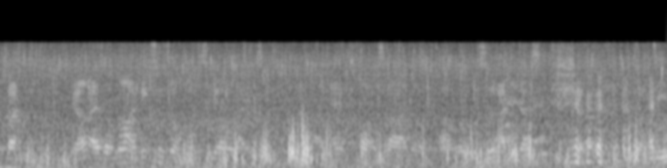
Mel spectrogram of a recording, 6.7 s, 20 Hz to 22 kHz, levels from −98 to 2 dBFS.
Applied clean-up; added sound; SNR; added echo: none; Frying (food); 7 dB; none.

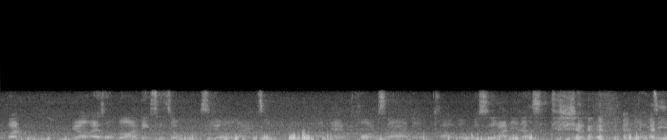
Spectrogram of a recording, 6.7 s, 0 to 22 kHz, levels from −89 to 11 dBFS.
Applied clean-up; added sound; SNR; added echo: none; none; none; none.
